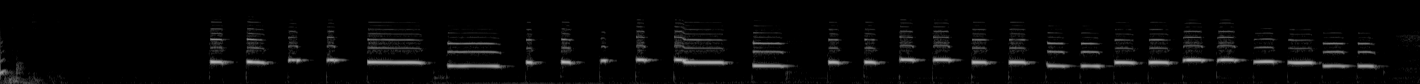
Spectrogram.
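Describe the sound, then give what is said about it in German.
A flute plays the German children's song 'Backe, backe Kuchen' alone, a steady run of short, separated notes in a bright, mid-high register, moving stepwise up and down after a brief quiet start. “Ich weiß, ich, Flöte spielen ist nicht so.”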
